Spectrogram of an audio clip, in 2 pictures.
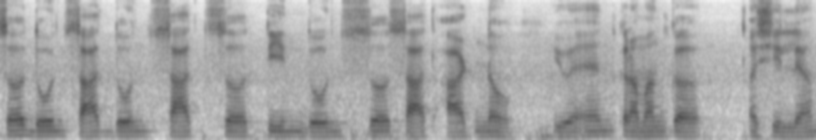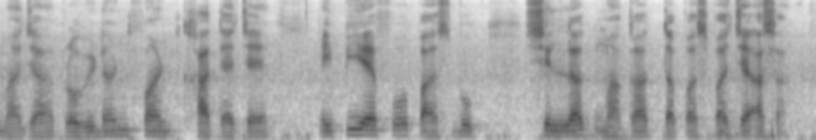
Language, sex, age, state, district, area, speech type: Goan Konkani, female, 18-30, Goa, Murmgao, urban, read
